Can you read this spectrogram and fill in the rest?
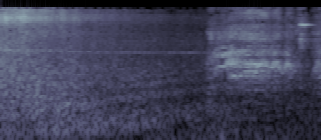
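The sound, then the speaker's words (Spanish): A female donkey brays in a harsh, drawn-out call toward the end, rising out of a steady rushing, wind-like noise that fills the whole clip; no one speaks. “¡Se te quedó la burra!”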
